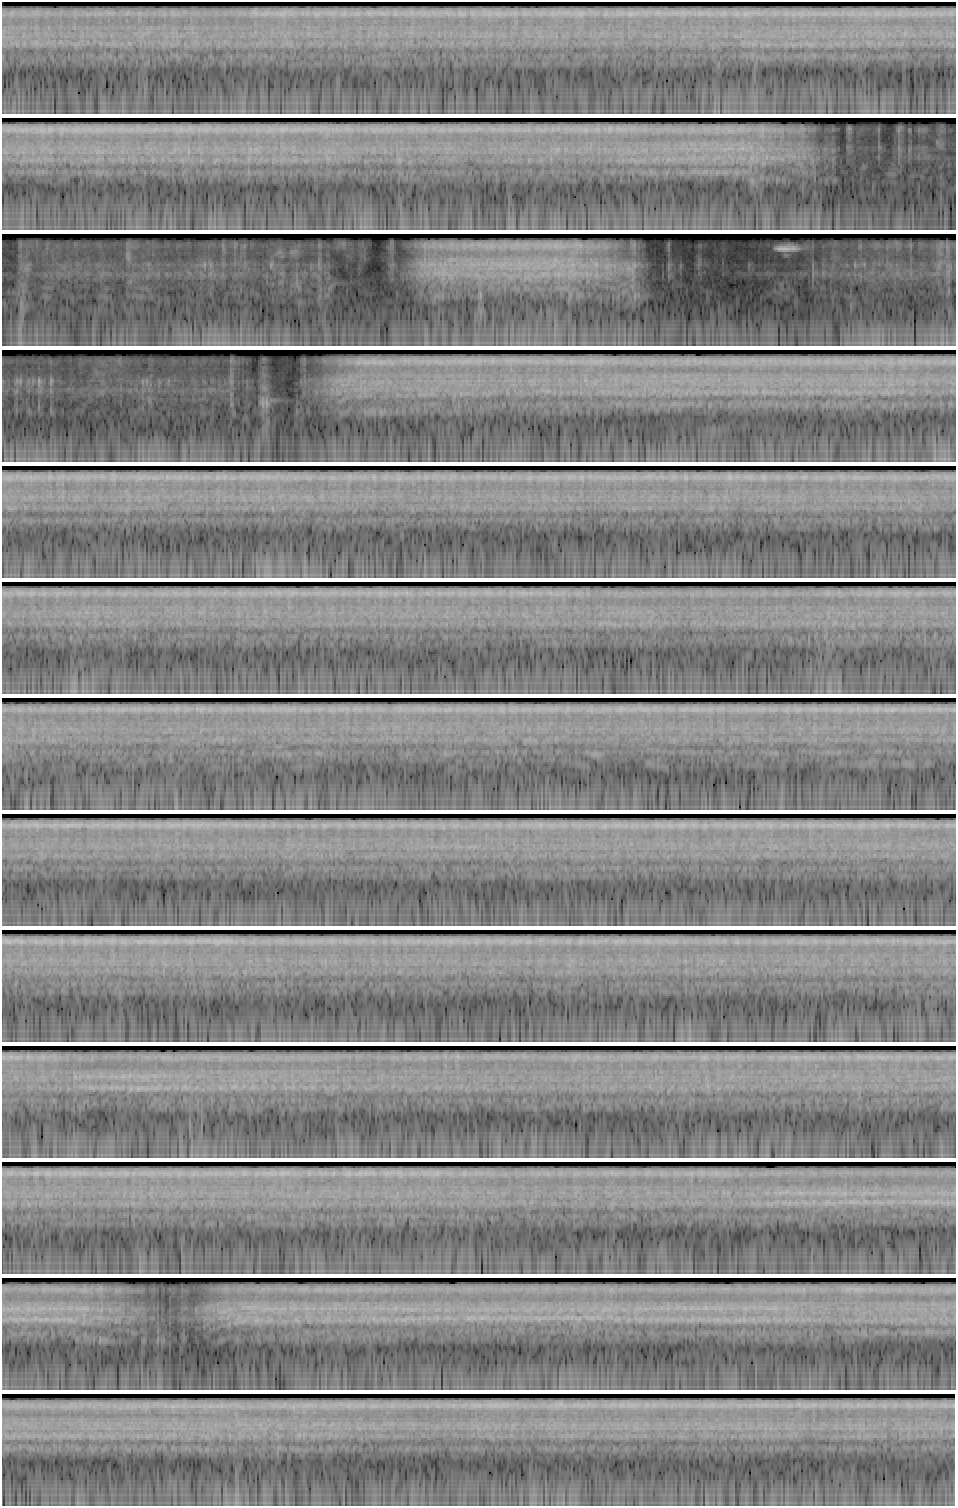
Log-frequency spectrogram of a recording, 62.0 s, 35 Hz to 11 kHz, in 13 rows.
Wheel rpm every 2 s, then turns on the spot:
160, 160, 160, 160, 90, 20, 50, 20, 120, 160, 160, 160, 160, 160, 160, 160, 160, 160, 160, 160, 160, 160, 160, 160, 160, 160, 110, 150, 160, 160, 160.
12-16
